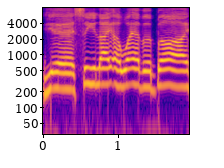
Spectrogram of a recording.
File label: byebye, Teenage Angst; speech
